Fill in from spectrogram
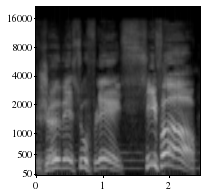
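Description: A man voicing a sly, menacing big bad wolf in a children's storybook, drawn-out and gravelly, over music. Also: high voice, wildly swooping pitch, sharp tone, voice pushed up, exaggerated voice. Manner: slow, drawn-out, wheedling then threatening. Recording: music playing underneath.

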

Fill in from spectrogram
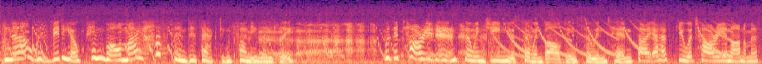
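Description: An actress playing an exasperated suburban mother in a comic TV commercial, theatrical and mock-earnest. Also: high voice. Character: exasperated suburban mother writing to a help column. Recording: dull old TV audio over loud music.

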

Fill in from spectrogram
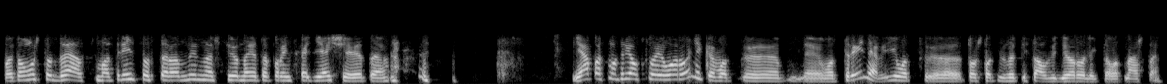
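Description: A male caller with a high voice chats casually. He is agreeable and rambles through hedging phrases. The line is dry, narrow and tinny. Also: normal speed, vocal fry, no echo. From Russia. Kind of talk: casual phone conversation.

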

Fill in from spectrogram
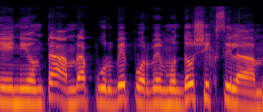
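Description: A man teaching Quran reading, spelling out letters and vowel marks and drawing out syllables slowly for listeners to repeat after him. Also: high-pitched, fairly even intonation, no echo. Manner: draws out recited syllables very slowly. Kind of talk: step-by-step recitation lesson.

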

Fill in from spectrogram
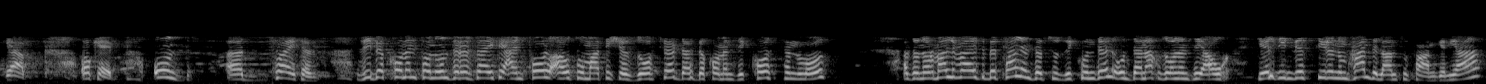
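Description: This is a telephone sales call about trading, made by a female call-centre agent who is not a native German speaker and has a foreign accent. She hesitates often and restates things in different words as she goes. The audio has the tinny quality of a narrow phone line.

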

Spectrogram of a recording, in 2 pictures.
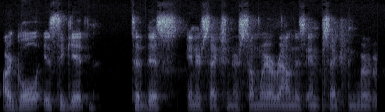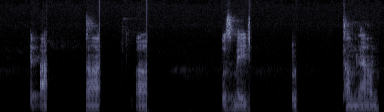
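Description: Male commander, even and methodical, on a choppy radio link that keeps cutting out; muffled lo-fi chat sound. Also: fairly low pitch, unhurried, pauses often. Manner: steady, methodical, plainly giving orders. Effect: voice cutting in and out over game radio. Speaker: team commander. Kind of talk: mission briefing over game voice chat. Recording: dull lo-fi game voice chat.

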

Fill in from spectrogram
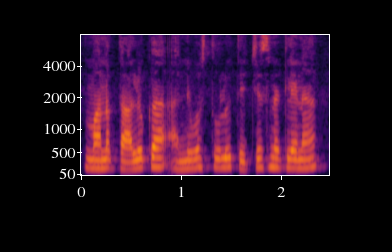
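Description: Quick-witted female doctor, brisk short lines, dark mellow tone, read by the narrator. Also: lowish voice, fairly even intonation, lightly acted.

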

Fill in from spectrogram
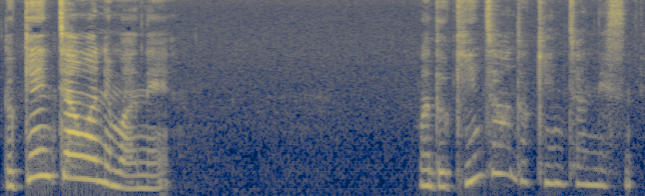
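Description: Bubbly and giggly, this young woman, an idol livestreamer born in Hiroshima and from Kanto, Japan, goes through viewers' comments one at a time, reading and thanking each. She talks fast in a high, sing-song voice.

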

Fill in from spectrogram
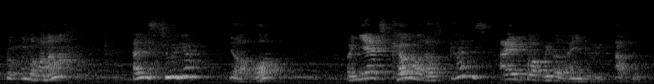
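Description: Older guy doing kids party magician patter, really lively up and down voice, far from the mic in a very echoey room. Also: extremely high pitch, moderate pace, slight background noise. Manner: kids party magician, playful questions and exclamations to children. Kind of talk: children's magic show patter. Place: indoors, small restaurant-like room. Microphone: distant phone camera in the audience.

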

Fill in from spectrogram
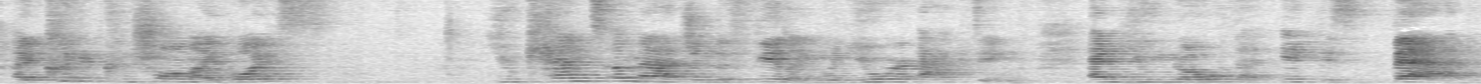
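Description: A woman acting a distraught, wistful young actress on stage, drifting between hushed and sudden outbursts, taped from far in an echoey theater. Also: fairly high pitch, a little slow, a little hiss or hum. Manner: dreamy, wandering, drifting between hush and outburst. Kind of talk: stage play performance. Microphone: distant room mic.

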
